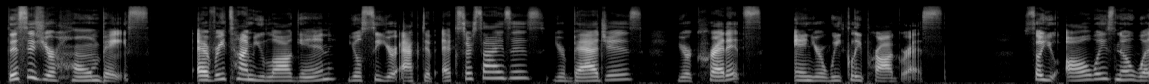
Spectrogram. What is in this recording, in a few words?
tour narration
